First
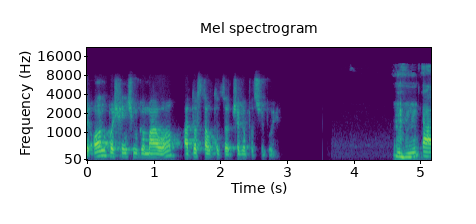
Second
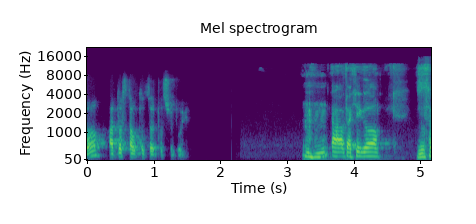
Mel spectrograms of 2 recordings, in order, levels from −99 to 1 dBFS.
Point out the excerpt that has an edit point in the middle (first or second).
second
